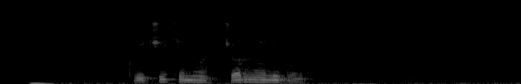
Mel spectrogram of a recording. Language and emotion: Russian, neutral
